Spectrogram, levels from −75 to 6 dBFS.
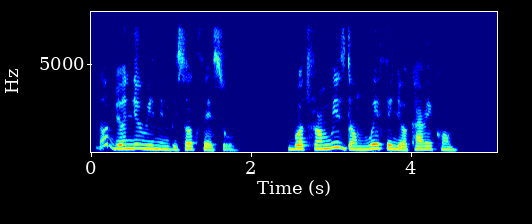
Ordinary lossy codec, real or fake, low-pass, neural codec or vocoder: Opus, 64 kbps; fake; 7.2 kHz; codec, 24 kHz, 6 kbps, HILCodec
